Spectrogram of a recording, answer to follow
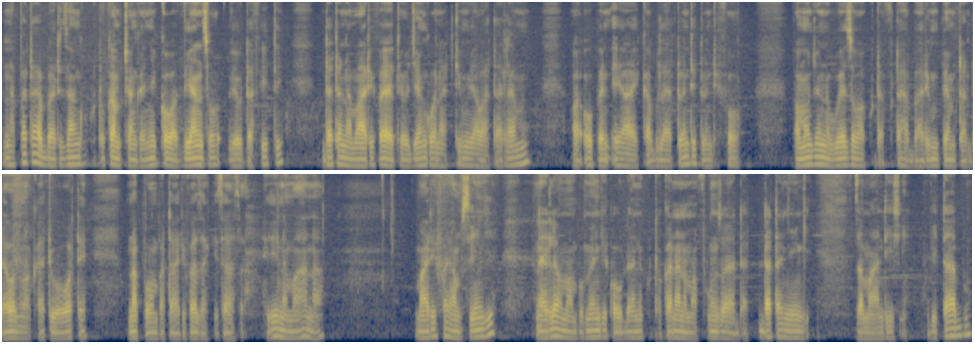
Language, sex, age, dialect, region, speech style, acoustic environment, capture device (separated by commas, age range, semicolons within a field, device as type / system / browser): Swahili, male, 35-44, Kenya - Nairobi Sheng-influenced, Kenya, anxious, silence, mobile / Linux / Chrome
